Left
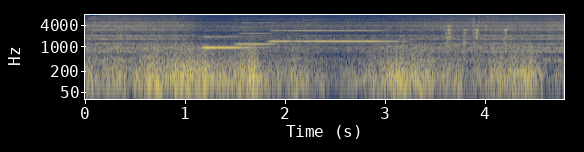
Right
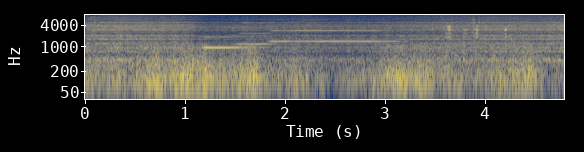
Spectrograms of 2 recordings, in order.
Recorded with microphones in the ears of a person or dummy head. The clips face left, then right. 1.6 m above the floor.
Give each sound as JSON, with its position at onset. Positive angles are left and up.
{"t": 0.0, "sound": "a fan", "side_deg": -60}
{"t": 1.2, "sound": "a flute", "side_deg": 60}
{"t": 3.6, "sound": "a cough", "side_deg": -25}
